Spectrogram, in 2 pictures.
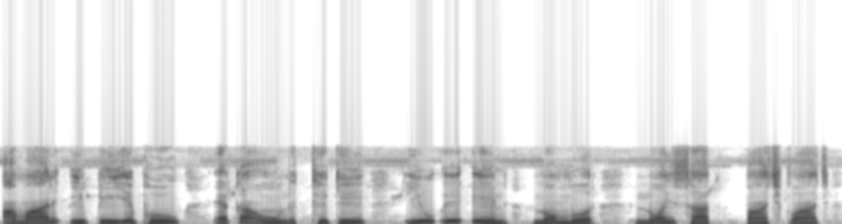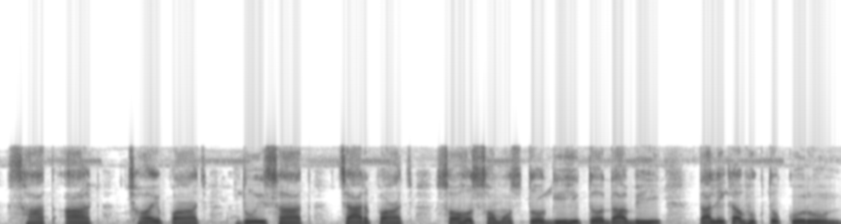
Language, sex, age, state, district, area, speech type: Bengali, male, 30-45, West Bengal, North 24 Parganas, rural, read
